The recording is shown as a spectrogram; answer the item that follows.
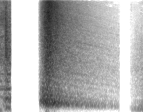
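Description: Background music cuts off just after the start. About half a second later a whoosh sound effect, the transition into an end card, hits suddenly and fades out over about a second.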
